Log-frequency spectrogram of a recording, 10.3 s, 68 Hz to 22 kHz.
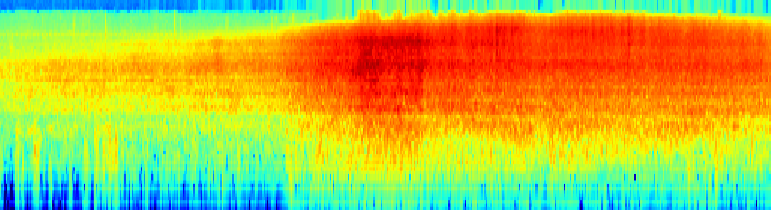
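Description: Boeing 787-9 Dreamliner's GEnx-1B jet engines at approach power as the airliner passes low overhead on final approach. The noise swells over a few seconds, is loudest about five seconds in, then holds steady as the jet moves away toward the runway.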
